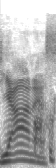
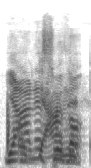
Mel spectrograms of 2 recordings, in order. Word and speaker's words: Giannis: I think we should teach you how to say his name. – It's Giannis. – Okay. – Giannis, Giannis like with a Y. Giannis.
